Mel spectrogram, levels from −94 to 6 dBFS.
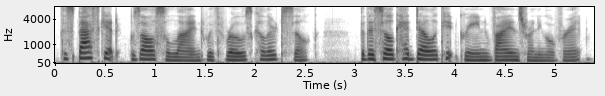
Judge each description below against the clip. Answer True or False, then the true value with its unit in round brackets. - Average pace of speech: False (210 wpm)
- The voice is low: False (200 Hz)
